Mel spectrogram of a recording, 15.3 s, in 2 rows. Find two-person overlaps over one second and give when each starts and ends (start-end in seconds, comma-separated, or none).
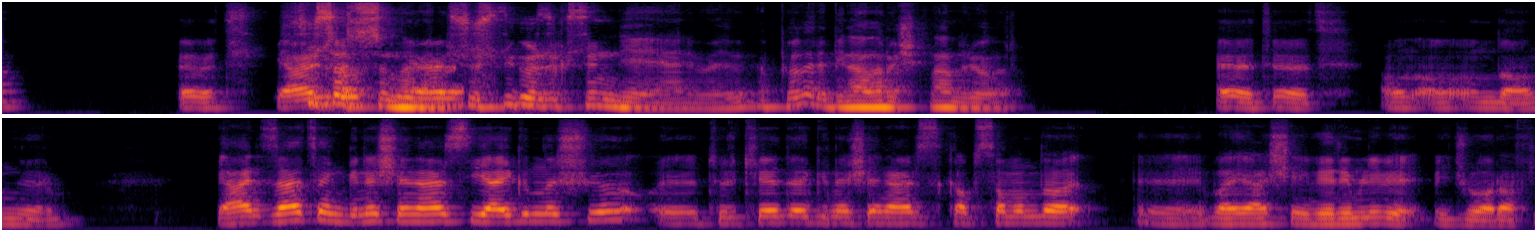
1.1-2.3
